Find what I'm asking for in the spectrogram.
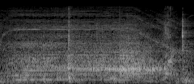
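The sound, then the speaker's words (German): A blender motor runs at a steady whine while it purees the last batch of food for straining through a sieve, with a couple of brief knocks. “Jetzt aber gerade nochmal die letzte Fuhre pürieren, damit ich das hier dann, während ich weiter erzähle, durch Sieb streichen kann.”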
